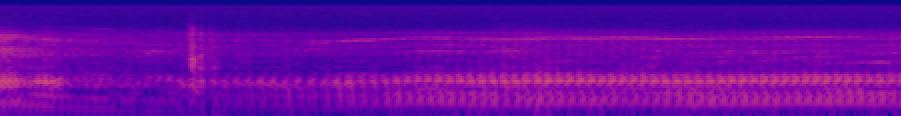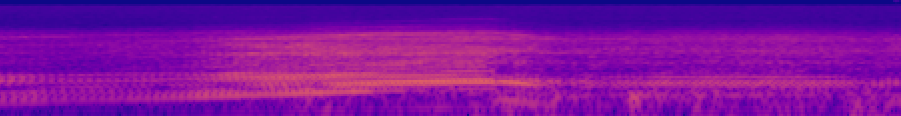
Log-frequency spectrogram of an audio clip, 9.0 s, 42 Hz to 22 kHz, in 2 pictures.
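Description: Triumph Scrambler 1200's parallel-twin engine running at low road speed, then rising in pitch and getting louder under acceleration about five seconds in, before dropping sharply about seven seconds in as the throttle comes off.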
